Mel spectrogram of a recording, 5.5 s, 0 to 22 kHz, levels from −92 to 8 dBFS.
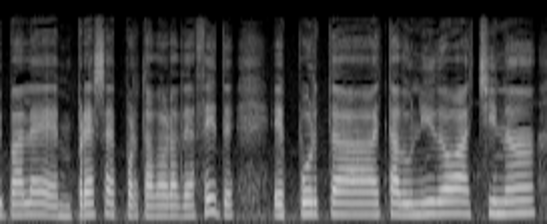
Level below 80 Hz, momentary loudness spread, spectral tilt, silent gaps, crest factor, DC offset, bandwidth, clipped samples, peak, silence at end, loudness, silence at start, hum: -68 dBFS; 6 LU; -4.5 dB/octave; none; 18 dB; under 0.1%; 16 kHz; under 0.1%; -4 dBFS; 0.05 s; -22 LUFS; 0 s; none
